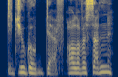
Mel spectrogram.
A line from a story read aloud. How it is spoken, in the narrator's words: Dad growled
